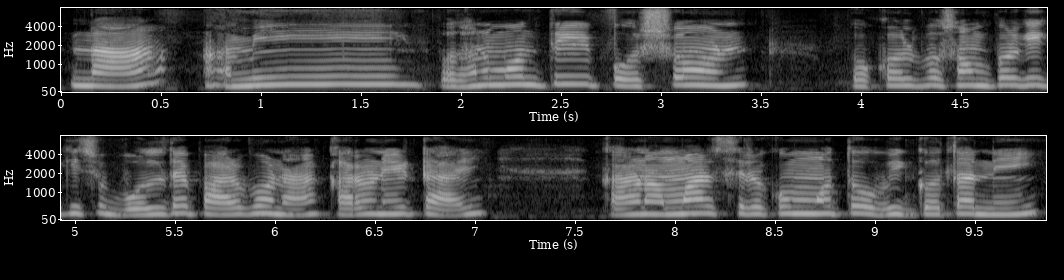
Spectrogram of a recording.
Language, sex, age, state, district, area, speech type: Bengali, female, 45-60, West Bengal, Bankura, urban, spontaneous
